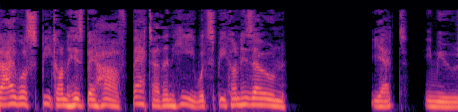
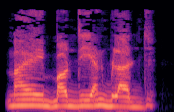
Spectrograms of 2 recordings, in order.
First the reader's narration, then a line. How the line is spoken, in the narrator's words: roared the voice of King Smite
